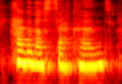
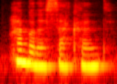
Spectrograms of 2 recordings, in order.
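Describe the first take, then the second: No difference in how they are said.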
